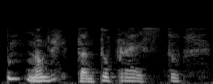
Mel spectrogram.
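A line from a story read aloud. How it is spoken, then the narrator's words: Sweet-voiced teacher replying. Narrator (Italian): rispose con voce dolce la maestra Zibelli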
